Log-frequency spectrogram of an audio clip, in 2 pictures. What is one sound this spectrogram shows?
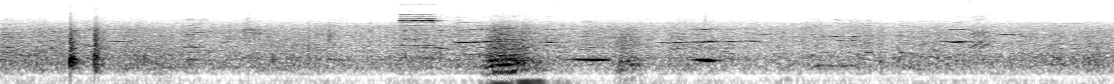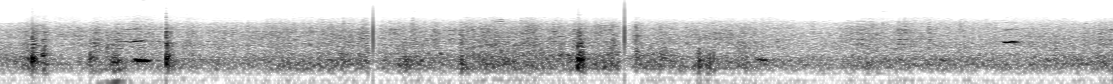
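A bus rattles and clunks over bumps.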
